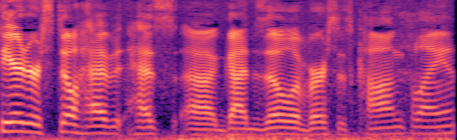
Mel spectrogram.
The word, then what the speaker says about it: Godzilla: still have has uh godzilla versus kong playing godzira so that's how they say it that's how they say it in japan really godzira yeah all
